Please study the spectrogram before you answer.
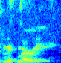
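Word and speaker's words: MacMurray: that is sad is it McMurray it is McMurray so can I tell you why I hesitate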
